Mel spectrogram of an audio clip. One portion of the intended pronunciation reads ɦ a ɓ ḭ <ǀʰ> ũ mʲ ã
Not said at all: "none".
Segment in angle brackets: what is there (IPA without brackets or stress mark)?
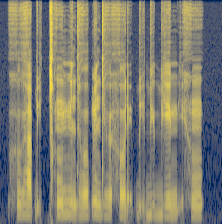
ǀʰ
